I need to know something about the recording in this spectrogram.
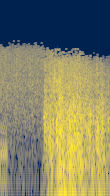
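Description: Steady rain falling, then a loud, deep roll of thunder breaks in about a second in.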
